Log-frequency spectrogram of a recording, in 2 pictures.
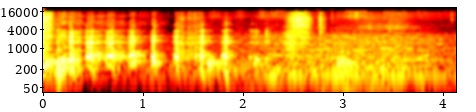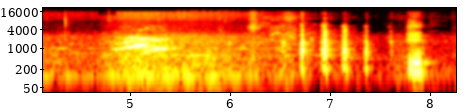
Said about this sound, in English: The greatest interjection of a cat ever. Yeah. He's very vocal tonight.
